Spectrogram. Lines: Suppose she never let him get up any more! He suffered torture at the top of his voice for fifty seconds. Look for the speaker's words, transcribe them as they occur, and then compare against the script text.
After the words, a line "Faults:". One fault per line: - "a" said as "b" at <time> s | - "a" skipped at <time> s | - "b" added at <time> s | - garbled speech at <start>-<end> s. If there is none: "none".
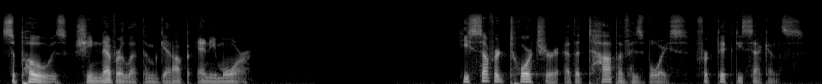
Suppose she never let them get up any more! He suffered torture at the top of his voice for fifty seconds.
Faults:
- "him" said as "them" at 1.4 s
